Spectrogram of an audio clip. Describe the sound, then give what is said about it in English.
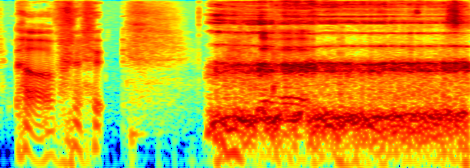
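Someone throwing up: a loud, strained gagging groan, a brief breathy pause, then a sudden harsh, sustained retching gush that stays loud until the end. “Someone just threw up.”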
